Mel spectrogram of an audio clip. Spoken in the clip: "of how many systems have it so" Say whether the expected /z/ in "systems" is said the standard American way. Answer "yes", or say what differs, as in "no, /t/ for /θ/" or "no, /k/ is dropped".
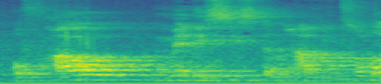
no, /z/ is dropped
